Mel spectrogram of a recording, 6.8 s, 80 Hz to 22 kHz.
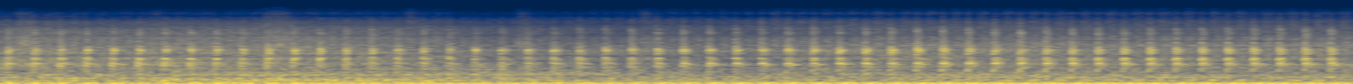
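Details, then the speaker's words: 1984 Chevrolet K30 1-ton 454 big block V8 revived after sitting years, at idle with about 7.5 psi oil pressure: sharp steady knock about four a second, rod knock; engine judged cooked. "to the rod knocking not quite fast enough you guys want to hear it if you can't right now well we're at you know 7 and2 lbs of oil pressure at idle"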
